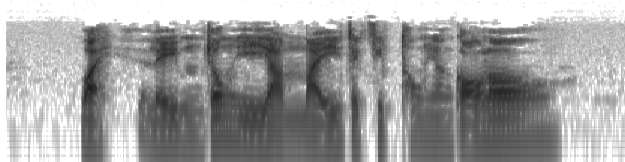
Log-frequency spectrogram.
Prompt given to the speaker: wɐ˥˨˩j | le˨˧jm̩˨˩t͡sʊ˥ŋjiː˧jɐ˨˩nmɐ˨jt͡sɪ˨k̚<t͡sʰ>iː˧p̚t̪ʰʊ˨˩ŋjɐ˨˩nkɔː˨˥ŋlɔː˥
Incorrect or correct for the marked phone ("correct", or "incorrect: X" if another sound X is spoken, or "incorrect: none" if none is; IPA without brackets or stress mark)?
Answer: incorrect: t͡s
